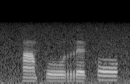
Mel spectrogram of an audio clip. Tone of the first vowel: low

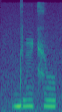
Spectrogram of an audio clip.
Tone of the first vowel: low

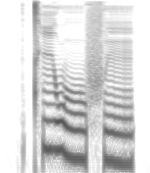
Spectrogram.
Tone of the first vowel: high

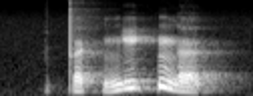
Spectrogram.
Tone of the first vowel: low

